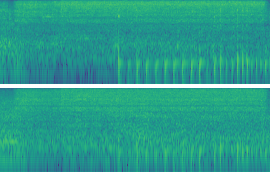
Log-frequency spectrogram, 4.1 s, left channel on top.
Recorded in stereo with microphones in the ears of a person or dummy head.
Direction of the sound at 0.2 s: 20° left (ahead or behind).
